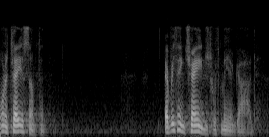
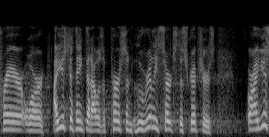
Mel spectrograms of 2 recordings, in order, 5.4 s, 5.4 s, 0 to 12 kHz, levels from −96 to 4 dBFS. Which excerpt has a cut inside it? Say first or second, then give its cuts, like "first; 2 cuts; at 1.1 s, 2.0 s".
second; 2 cuts; at 1.0 s, 2.6 s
